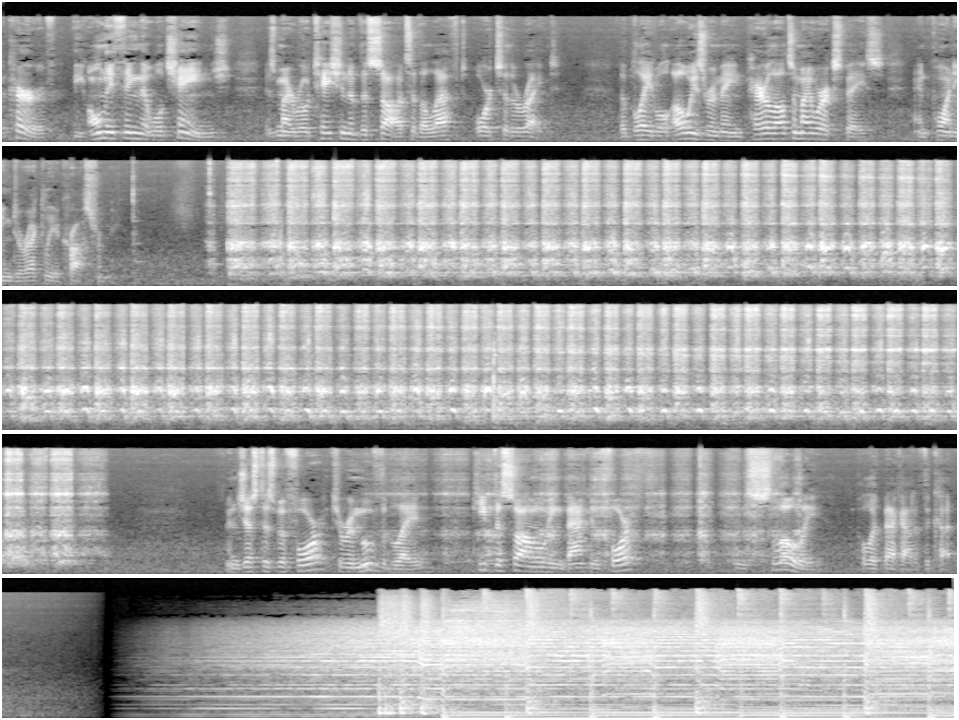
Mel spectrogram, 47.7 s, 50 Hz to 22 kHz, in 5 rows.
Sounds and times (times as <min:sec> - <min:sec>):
Rub: 0:11.3 - 0:29.7, 0:32.3 - 0:36.7
Sawing: 0:11.6 - 0:29.8, 0:32.2 - 0:36.8, 0:42.2 - 0:47.7.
